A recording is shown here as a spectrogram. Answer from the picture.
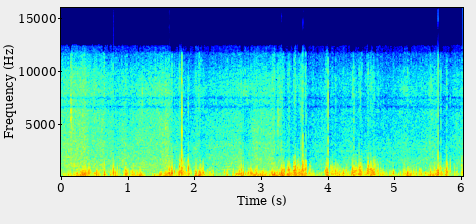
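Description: Wind buffeting the microphone aboard a moving boat: a loud, uneven rush that swells and dips.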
